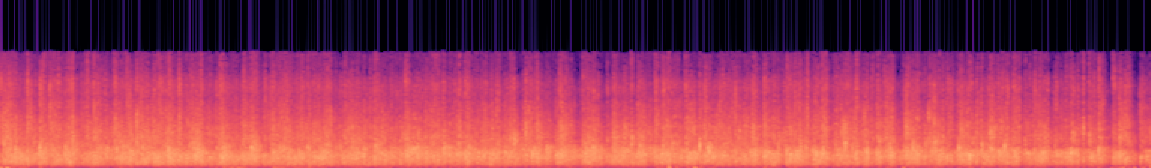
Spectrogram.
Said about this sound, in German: Ich darf Sie nochmal um einen ganz kräftigen Applaus für unseren Bürgermeister Dr. Michael Ludwig ersuchen.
